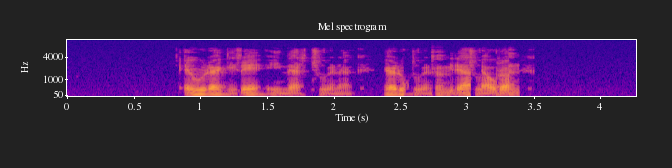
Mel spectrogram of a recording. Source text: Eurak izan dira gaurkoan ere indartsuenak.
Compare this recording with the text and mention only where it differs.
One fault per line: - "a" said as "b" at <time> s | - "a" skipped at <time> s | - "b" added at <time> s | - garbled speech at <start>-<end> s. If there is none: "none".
- "izan dira gaurkoan" skipped at 1.3 s
- garbled speech at 2.4-3.5 s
